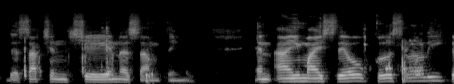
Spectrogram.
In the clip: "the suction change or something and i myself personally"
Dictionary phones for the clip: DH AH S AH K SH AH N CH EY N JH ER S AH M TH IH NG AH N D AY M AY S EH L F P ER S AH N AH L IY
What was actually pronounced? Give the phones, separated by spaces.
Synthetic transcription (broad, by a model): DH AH S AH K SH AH N SH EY N ER S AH M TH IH NG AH N AY M AY S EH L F P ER S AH N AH L IY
